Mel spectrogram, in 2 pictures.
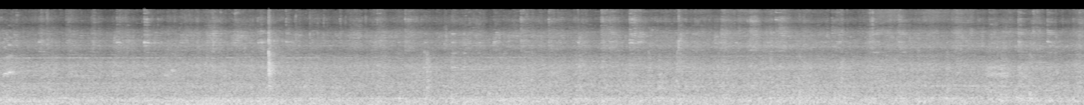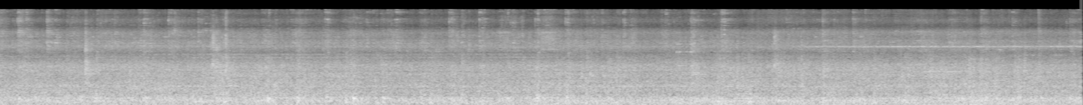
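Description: Intermodal container freight train's wagons rolling past, with a steady rumble and wheels clicking over rail joints. A thin high wheel squeal comes in near the end.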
